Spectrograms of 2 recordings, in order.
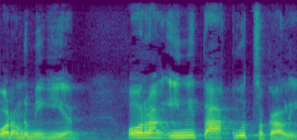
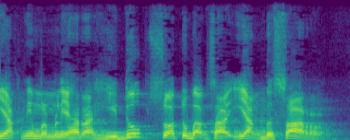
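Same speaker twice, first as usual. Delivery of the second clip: scripture reading. Acted. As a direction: read the passage solemnly from the pulpit. Reads scripture passage aloud.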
